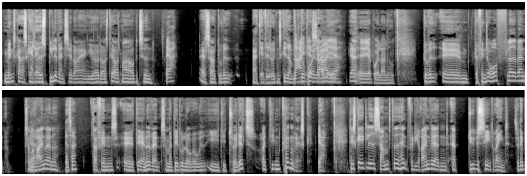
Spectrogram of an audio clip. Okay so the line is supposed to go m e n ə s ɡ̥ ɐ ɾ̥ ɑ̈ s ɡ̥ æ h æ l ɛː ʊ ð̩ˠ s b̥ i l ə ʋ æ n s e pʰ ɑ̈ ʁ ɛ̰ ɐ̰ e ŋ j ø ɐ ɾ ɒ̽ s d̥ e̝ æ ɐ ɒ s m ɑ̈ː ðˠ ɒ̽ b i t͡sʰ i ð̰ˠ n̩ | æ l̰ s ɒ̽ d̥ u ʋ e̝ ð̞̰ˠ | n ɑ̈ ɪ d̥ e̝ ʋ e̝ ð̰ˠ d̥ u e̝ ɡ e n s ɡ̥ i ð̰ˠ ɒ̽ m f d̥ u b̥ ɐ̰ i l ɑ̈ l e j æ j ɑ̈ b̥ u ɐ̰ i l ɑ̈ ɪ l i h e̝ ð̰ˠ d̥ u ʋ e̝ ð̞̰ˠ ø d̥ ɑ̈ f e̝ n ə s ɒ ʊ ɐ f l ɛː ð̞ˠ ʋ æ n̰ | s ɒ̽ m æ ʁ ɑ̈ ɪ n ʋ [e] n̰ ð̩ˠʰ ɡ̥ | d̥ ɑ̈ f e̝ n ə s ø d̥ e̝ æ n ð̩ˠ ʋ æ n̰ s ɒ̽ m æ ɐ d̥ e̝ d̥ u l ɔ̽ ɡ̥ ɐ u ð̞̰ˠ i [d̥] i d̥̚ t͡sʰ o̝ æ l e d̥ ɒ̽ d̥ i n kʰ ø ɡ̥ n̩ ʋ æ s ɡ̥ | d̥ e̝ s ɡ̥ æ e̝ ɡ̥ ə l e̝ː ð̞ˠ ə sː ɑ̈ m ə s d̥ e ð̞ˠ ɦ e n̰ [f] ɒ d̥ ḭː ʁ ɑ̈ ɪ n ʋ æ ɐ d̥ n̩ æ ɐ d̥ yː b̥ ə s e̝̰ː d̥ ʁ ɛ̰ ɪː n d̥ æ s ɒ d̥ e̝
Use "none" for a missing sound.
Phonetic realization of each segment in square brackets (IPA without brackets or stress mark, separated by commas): æ, d̥, f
